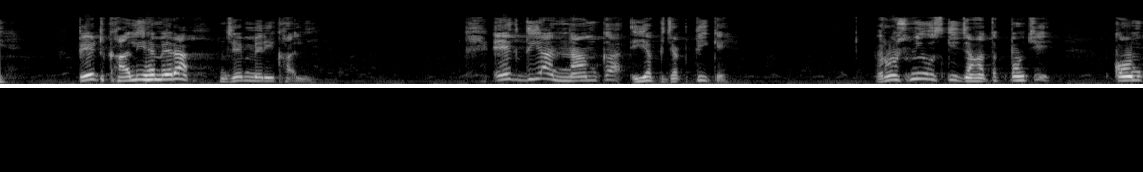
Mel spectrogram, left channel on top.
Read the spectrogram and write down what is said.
पेट खाली है मेरा, जेब मेरी खाली। एक दिया नाम का यकजगती के, रोशनी उसकी जहां तक पहुंची, कौम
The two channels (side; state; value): right; silent; digital silence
